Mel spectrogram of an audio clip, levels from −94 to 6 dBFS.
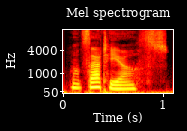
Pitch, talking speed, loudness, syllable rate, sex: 180 Hz, 215 wpm, -16 LUFS, 5.3 syllables/s, female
